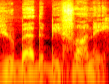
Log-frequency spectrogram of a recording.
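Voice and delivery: put-on Italian accent, low and hushed. Retelling what a guy named Moosey said while a kid was on stage, Italian-accent impression of Moosey. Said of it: "was that the Italian accent?".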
